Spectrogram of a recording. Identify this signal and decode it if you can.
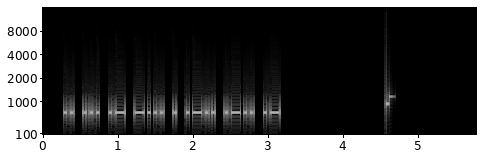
Morse code, heard as a keyed tone, about 28 wpm, 700 Hz. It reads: ISABELLA
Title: USA Common Names - 28wpm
